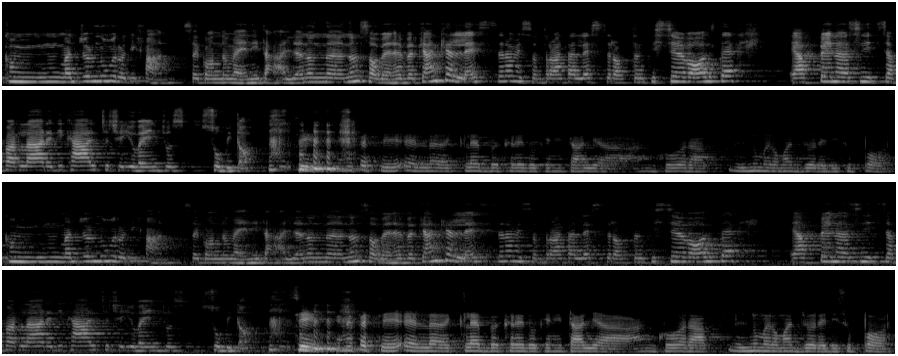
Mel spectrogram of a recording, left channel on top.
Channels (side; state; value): right; noise; rumble, 26 dB below the sound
